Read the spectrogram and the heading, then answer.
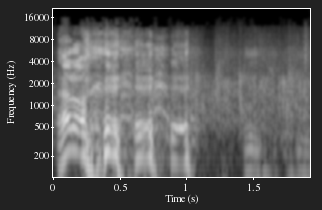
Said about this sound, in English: I don't care what you think. I hear them little stale claps.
